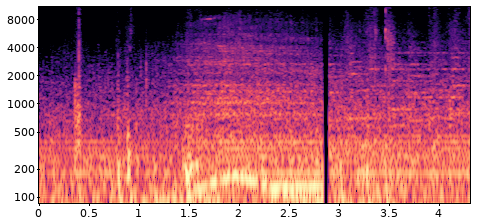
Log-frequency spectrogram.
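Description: Car engine running and revving hard under dramatic background music. The sound cuts out for an instant about three seconds in.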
